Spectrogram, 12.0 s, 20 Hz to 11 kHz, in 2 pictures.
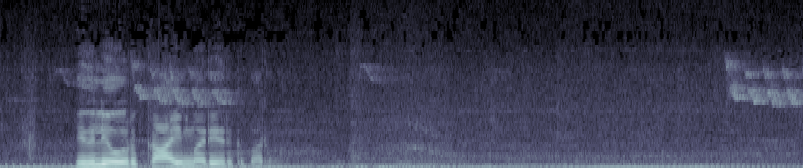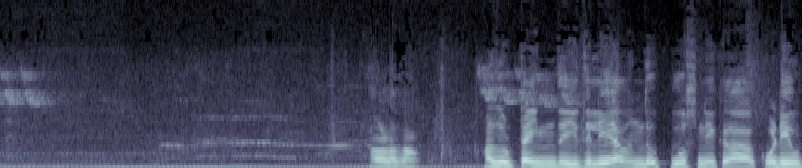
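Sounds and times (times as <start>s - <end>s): long drawn-out bird call: 5.2s - 9.0s.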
